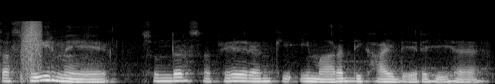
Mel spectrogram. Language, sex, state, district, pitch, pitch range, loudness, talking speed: Hindi, male, Jharkhand, Ranchi, 135 Hz, 125-145 Hz, -15 LUFS, 135 wpm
